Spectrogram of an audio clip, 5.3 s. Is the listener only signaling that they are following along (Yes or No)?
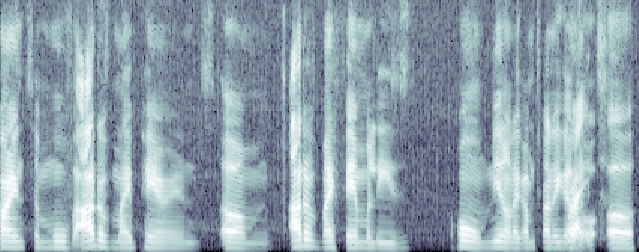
Yes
